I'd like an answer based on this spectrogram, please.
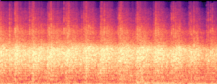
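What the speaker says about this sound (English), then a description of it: "Please, a round of applause for all of them." Studio audience applauding contestants on a Nigerian quiz show, a steady dense wash of clapping throughout, fairly loud with no talking over it.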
